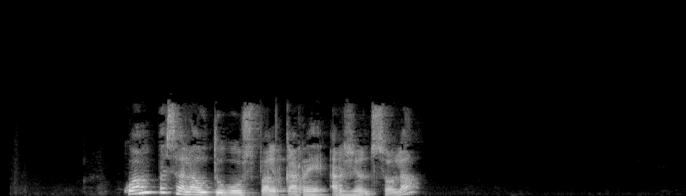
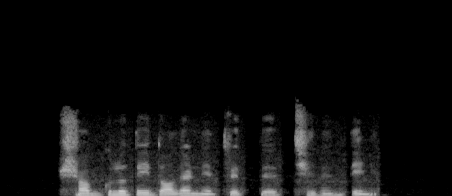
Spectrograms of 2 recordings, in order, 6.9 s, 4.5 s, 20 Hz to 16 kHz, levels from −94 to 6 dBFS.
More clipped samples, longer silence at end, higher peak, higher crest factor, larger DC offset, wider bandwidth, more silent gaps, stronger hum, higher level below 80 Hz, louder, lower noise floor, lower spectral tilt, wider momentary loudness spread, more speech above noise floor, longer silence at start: neither; first, 2.65 s vs 0.8 s; first, -2 dBFS vs -6 dBFS; about the same, 16 dB vs 20 dB; neither; about the same, 7.8 kHz vs 7.6 kHz; neither; neither; about the same, -62 dBFS vs -64 dBFS; first, -16 LUFS vs -26 LUFS; about the same, -87 dBFS vs -88 dBFS; about the same, -5.5 dB/octave vs -6.5 dB/octave; about the same, 8 LU vs 9 LU; first, 72 dB vs 63 dB; first, 1.25 s vs 0.6 s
